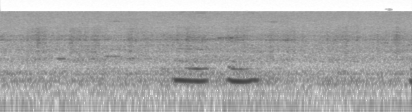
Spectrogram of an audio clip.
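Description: A woman's voice making two short hums of steady pitch about three seconds in, over a steady low room hiss.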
